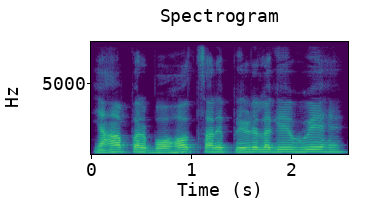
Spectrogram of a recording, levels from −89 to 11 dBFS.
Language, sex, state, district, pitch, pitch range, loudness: Hindi, male, Jharkhand, Deoghar, 160 Hz, 155-165 Hz, -15 LUFS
